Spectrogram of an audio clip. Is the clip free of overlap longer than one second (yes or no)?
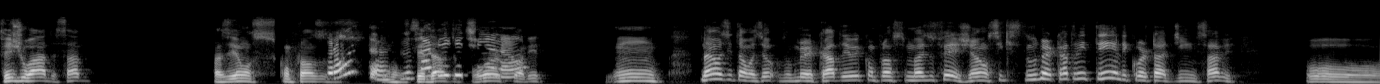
no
